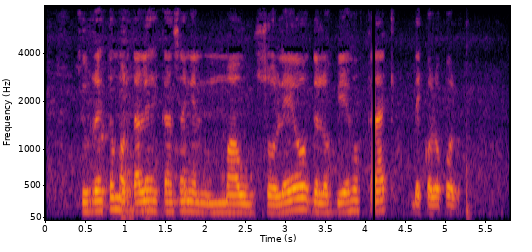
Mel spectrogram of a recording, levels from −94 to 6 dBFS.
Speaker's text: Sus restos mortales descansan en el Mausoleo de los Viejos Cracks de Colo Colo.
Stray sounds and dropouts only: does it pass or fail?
fail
